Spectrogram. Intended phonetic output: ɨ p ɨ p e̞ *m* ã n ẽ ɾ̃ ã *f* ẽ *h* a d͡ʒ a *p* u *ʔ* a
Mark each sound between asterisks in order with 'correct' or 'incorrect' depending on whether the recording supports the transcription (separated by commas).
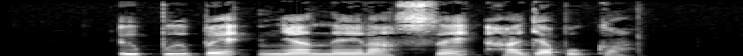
incorrect, incorrect, correct, correct, incorrect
